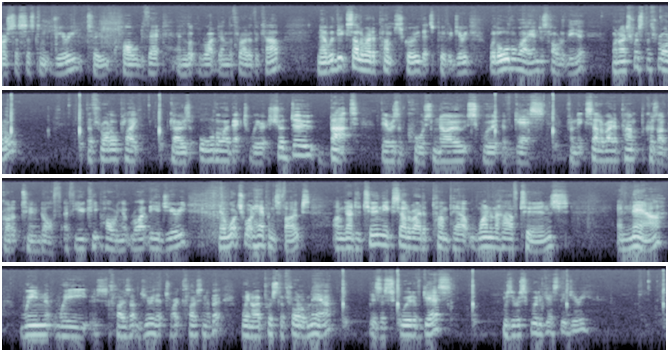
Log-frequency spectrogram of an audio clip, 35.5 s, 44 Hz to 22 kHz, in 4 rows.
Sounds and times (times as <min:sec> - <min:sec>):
Speech: 0:00.0 - 0:09.2, 0:10.0 - 0:25.4, 0:26.0 - 0:34.6.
